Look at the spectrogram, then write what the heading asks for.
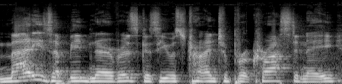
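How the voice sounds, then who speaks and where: At a moderate pace, a man talks with a Venezuelan accent. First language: Spanish. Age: 20s. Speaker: podcast co-host. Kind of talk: casual chat. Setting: studio with microphones.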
